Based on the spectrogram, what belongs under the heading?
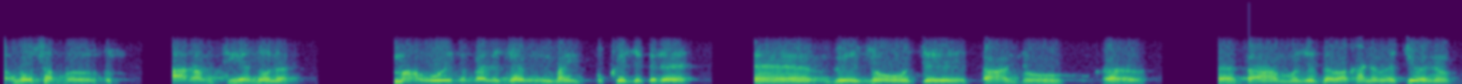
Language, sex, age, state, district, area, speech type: Sindhi, male, 60+, Madhya Pradesh, Katni, rural, conversation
